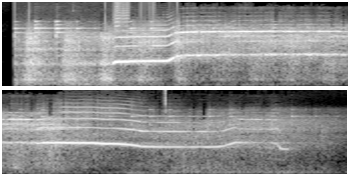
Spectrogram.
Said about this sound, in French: en tout cas pas pour aller jouer au Royal Colombo, parcours sur lequel, si vous passez outre l'obligation de jouer avec un caddie maison qui ne connaît rien au golf, votre concentration pourrait être troublée par le train.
